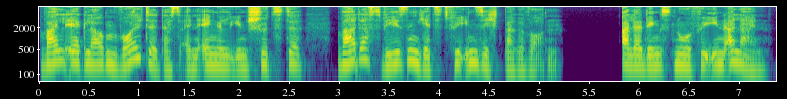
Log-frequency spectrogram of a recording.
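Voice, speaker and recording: A woman reading a historical novel aloud in calm, even storytelling. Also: fairly low pitch, normal speed, breathy edge, no room sound, studio quality. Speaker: audiobook reader. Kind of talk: scripted narration.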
